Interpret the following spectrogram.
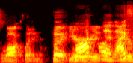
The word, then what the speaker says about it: Laughlin: So it looks like it should be pronounced Laughlin, but for reasons unknown and lost to history, it's pronounced Laughlin.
